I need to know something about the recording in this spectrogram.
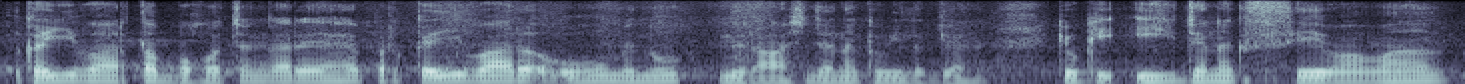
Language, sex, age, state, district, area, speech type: Punjabi, male, 18-30, Punjab, Ludhiana, urban, spontaneous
